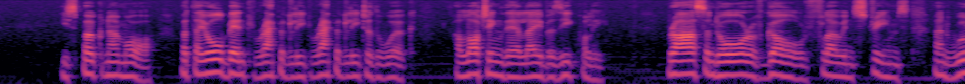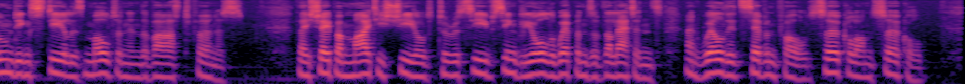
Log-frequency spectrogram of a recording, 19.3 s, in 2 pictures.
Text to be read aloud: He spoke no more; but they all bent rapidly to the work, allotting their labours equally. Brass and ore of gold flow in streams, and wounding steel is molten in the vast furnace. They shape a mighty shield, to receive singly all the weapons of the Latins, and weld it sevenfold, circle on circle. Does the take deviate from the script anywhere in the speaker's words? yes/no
yes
